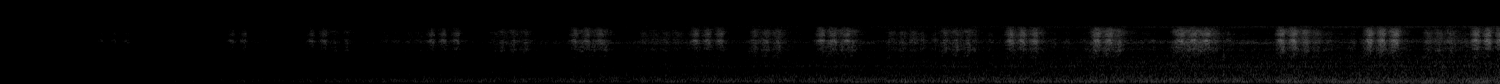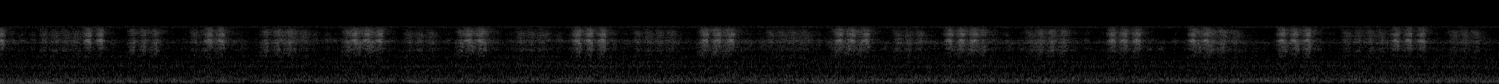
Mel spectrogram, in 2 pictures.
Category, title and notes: Soundscapes > Nature
Crickets Katydids and Some Windchimes 72425
Condo deck recording of katydids and crickets chirping away during a Summer evening. An occasional light breeze "activates" my wind chimes. Recorded with a Zoom H6 Essential. Edited with AVS Audio editor.
bugs, crickets, insects, katydids, wind-chimes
